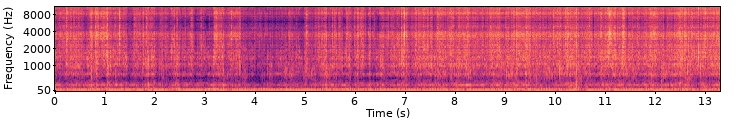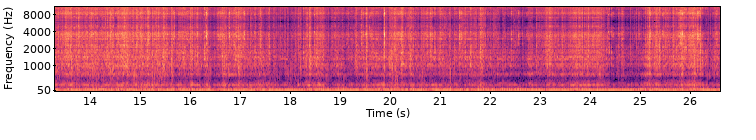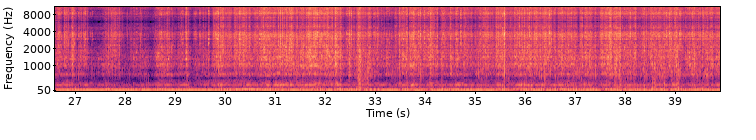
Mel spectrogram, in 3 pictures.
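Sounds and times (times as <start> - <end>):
car engine roaring: 0.0 - 22.0, 30.2 - 39.9
tyre and gravel road noise: 0.0 - 39.9.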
